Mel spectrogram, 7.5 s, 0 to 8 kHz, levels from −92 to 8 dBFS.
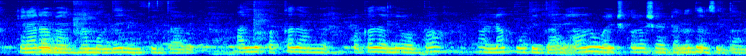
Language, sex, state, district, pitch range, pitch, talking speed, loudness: Kannada, female, Karnataka, Belgaum, 200-225 Hz, 215 Hz, 135 wpm, -30 LUFS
